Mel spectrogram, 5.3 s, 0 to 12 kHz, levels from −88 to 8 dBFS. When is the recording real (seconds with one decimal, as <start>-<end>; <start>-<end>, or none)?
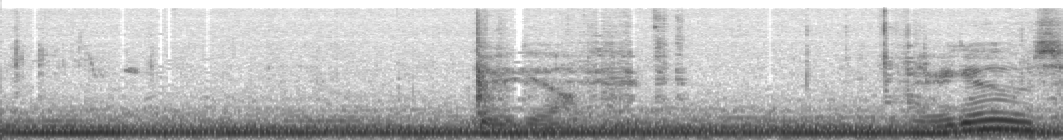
0.0-5.3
